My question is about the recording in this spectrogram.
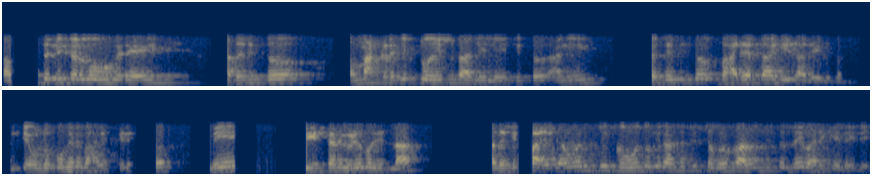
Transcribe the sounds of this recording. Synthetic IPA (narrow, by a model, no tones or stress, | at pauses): ət̪it̪ʰənisəɾɡəʋəɡəjɾeaɦe | at̪at̪̬it̪ʰə | makɽjad͡ʑeʈoisud̪ʱːaːlelet̪it̪ʰəaɽ̃i | səd̪ʱjat̪it̪ʰəbʱaɾjat̪aɦiːd͡zʱaleɽbən | anid̪eʋlokʋəɡəjɾebʱaɾit̪̚kelet̪it̪ə | me | d̪eɕalaʋʱiɽjokəɽiːt̪la | at̪at̪ipajljaʋəɾd͡ʑeɡəʋət̪ʋəɡəjɾeat̪at̪isəɡɭəkaɽuːnt̪it̪ʰələibʱaɾiːkeləjle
